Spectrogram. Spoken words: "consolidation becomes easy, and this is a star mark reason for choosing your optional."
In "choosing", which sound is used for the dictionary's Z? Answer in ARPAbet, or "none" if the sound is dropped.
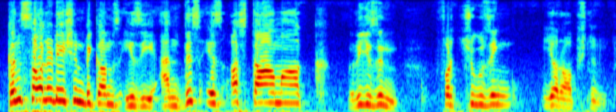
Z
